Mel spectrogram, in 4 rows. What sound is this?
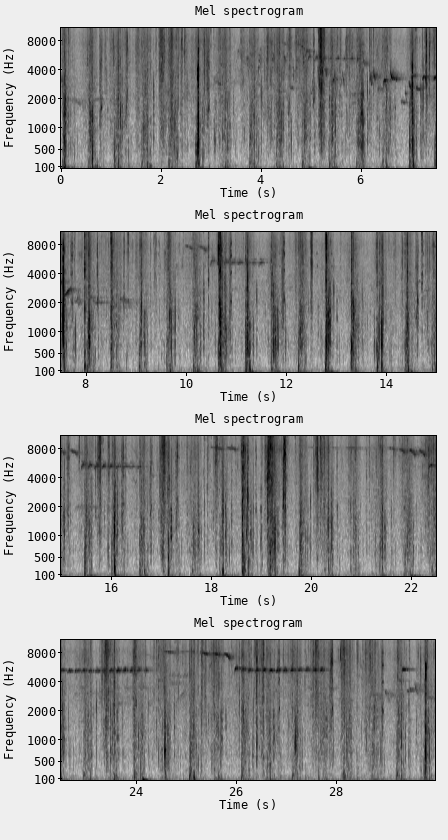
Sound effects > Human sounds and actions
Walking on dirt and a few cobble country side path
Subject : Walking, holding a tripod with a Tascam FR-AV2, Rode NT5 Date YMD : 2025 04 18 Location : Gergueil France. Hardware : Tascam FR-AV2, Rode NT5 WS8 windcover. Weather : Half cloudy half clear. Little to no wind. Processing : Trimmed and Normalized in Audacity.
country-side, dirt, earth, foot-steps, footsteps, FR-AV2, gravel, NT5, path, Rode, Tascam, walking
